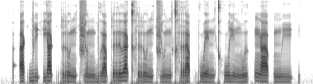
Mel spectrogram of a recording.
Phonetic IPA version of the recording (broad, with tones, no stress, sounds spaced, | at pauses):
ʔ a˦˥ k̚ b i˥˩ ʔ j a˥˩ k̚ p r u˨˩ n t͡ɕ o˩˦ n b ɯ˦˥ a̯ p r ɯ˥˩ a̯ kʰ r u˨˩ n t͡ɕ u˩˦ n kʰ r a˦˥ p̚ k w e˨˩ n kʰ w i˨˩ n w ɯ˦˥ k̚ ŋ a˥˩ p̚ m i˦˥ ʔ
